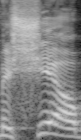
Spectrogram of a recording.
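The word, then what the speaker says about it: Mitchelle: Yeah, it's pronounced Michelle, but it's M-I-T-C-H-E-L-L-E.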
